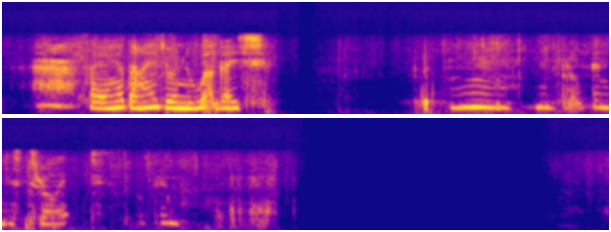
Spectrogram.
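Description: Leafy branches rustle as hands pick berries.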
